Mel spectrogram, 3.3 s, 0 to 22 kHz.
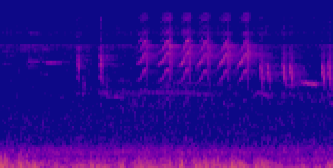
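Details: Icterine warbler singing in a garden at Pieterburen, Netherlands, 17 May 2022: a burst of rapid repeated high chirping notes amid faint thin whistles, over low background rumble.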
